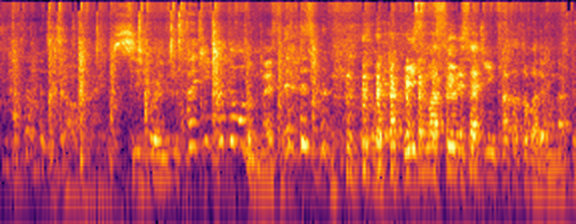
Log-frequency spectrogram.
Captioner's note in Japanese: 笑い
